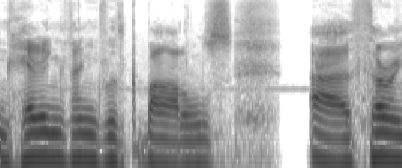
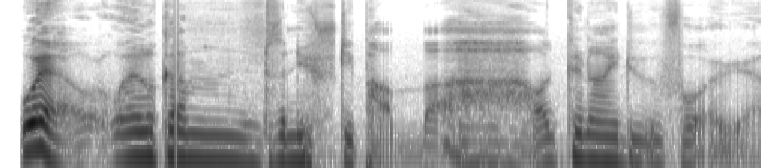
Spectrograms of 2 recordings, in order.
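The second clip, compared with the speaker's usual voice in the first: very slow, drawn-out, large orc voice; 2 semitones lower than usual. Voicing a large orc at the bar greeting a player: large orc barkeep voice. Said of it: "This large orc looks down at you".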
